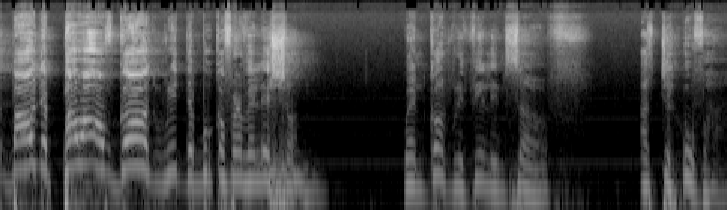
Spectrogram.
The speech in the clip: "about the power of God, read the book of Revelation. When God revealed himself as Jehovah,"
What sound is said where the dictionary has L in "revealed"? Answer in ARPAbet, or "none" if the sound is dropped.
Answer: L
